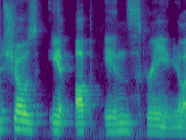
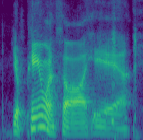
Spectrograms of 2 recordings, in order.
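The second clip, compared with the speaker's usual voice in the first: put-on thick heavy Brooklyn accent. Quoting a kid who shows up at the end, in a thick Brooklyn accent. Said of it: "this kid has the thickest Brooklyn accent".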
